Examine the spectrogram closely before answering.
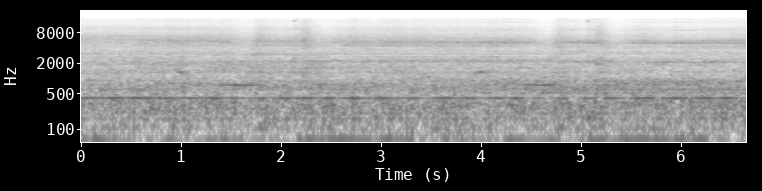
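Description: HP wide-format inkjet printer running, its print-head carriage moving back and forth over the media. There is a steady hum and a faint sound that repeats about every three seconds.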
